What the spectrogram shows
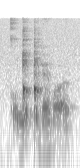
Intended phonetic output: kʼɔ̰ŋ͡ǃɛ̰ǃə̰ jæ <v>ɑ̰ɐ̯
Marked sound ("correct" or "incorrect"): correct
